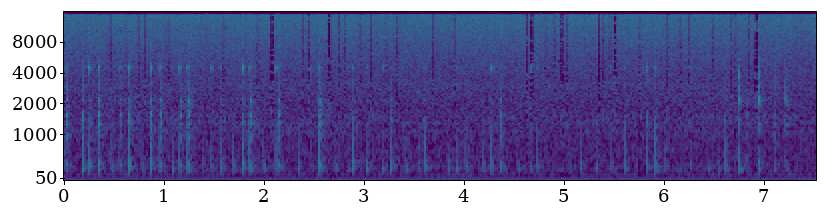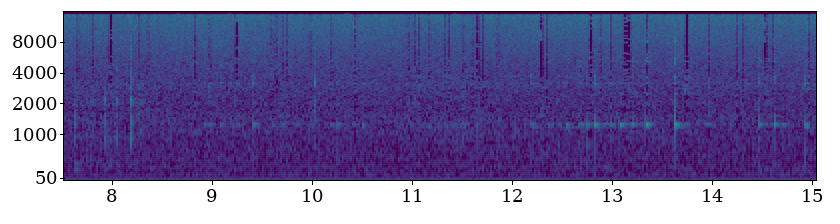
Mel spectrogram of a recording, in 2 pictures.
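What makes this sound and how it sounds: Fingertips and nails tap and touch the sides and black plastic lid of a large, empty, hollow clear glass blender jar sitting on a carpet. Quiet, quick clicky taps patter in a dense flurry for the first half, then thin out into sparser taps over a faint, steady glassy ring.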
